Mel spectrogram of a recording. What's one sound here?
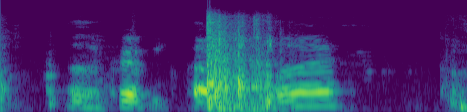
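A metal box is set down with a clunk.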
